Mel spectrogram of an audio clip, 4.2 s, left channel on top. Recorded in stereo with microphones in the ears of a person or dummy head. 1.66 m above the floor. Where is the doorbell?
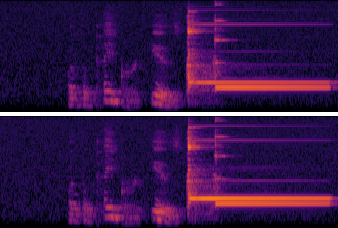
80° left, 3.5 m.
